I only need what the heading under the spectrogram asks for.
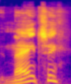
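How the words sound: It is said in a backwoods country accent. "would come come at me with uh, the country accent"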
